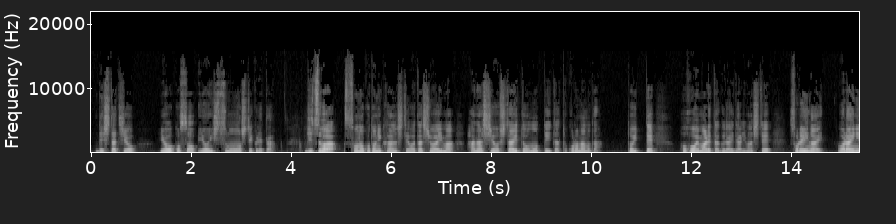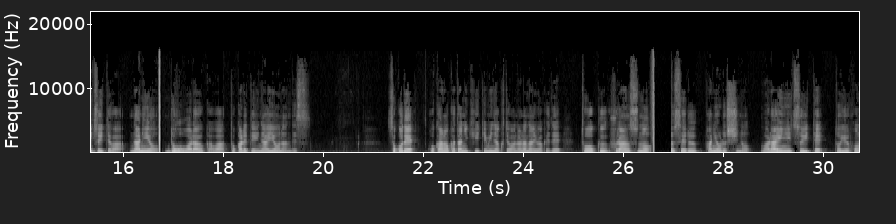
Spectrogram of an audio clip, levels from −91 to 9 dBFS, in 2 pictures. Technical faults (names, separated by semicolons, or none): wireless microphone squelch dropout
